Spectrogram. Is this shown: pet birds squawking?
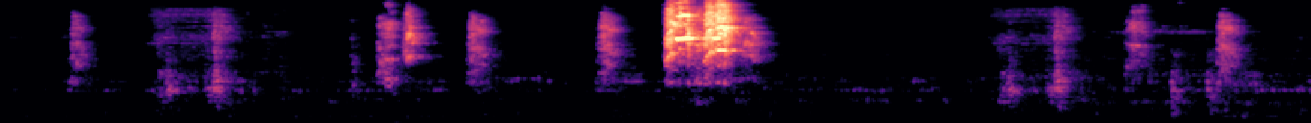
yes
